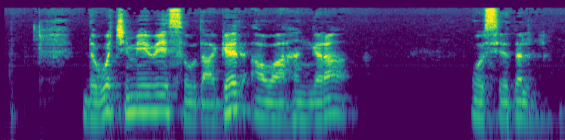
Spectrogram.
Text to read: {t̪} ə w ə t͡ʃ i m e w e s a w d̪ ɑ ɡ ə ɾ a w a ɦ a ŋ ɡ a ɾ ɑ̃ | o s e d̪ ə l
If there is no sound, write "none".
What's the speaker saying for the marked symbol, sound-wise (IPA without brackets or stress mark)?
d̪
